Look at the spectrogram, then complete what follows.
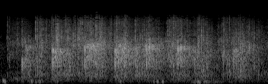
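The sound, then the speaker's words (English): An audience applauds steadily to thank participants from Hawkesbury, many hands clapping in a dense, sustained patter that stays fairly loud for a few seconds, with no one speaking over it. “Everyone give them a clap.”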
